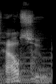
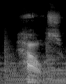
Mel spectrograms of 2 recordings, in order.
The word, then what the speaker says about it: House: One of the most bonkers films I've ever seen and an icon of the horror film genre, often mispronounced as Hausu, we're covering the Japanese film House, released in 1977.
